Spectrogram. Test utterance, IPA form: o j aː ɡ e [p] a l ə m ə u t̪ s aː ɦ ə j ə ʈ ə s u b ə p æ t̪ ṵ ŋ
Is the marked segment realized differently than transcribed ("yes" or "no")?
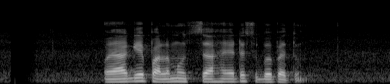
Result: no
